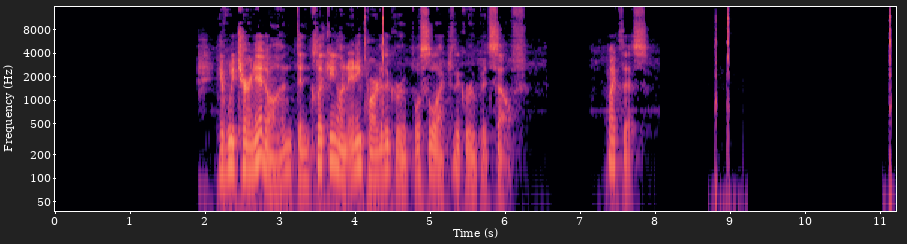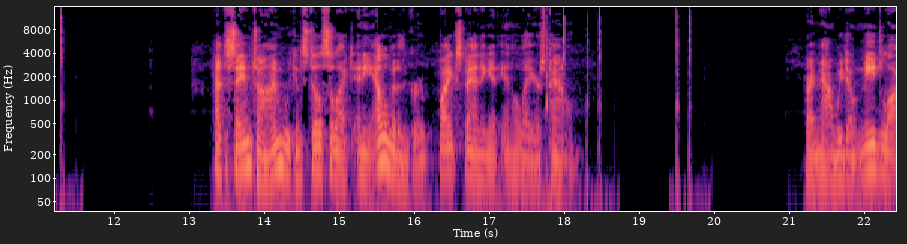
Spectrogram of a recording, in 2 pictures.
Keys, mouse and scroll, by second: 2.7 click, 4.1 click, 6.5 click, 7.4 middle click, 8.5 click, 10.8 click, 11.9 click, 12.6 click, 14.9 click, 16.1 click, 17.7 click, 18.2 click, 19.5 click, 20.7 click, 21.7-22.4 drag.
